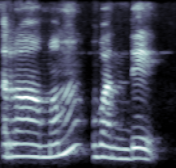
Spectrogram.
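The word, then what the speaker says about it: रामं वन्दे: So makara is facing a vyanjana. So makara gets converted to anuswara. So it becomes Ramam vande.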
